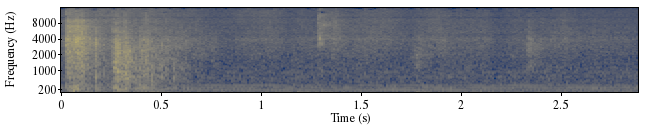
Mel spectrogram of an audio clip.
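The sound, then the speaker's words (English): A chair creaks and squeaks, starting with a quick rustling shift and then a steady, thin squeal that drags on quietly. No one speaks. “This dang chair is squeaky.”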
